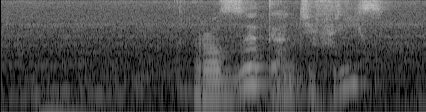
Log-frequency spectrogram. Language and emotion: Russian, neutral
